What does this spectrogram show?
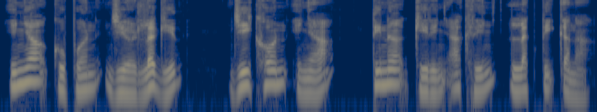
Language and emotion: Santali, neutral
